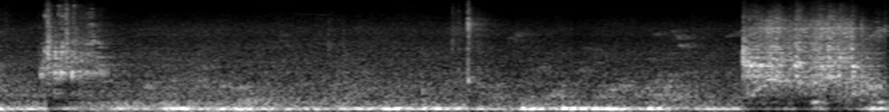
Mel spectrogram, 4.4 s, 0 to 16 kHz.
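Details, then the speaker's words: Rusi Chariot 175 trike engine started after changing to Bajaj oil, previously noisy with the old oil: catches and settles into a low, even, quiet idle with no rattle or roughness; normal idle. "Napakatahimik din ng makina nito guys."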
